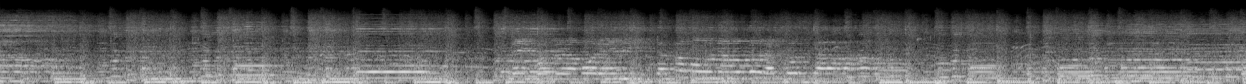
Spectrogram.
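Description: Latin dance-band music with a steady beat and a pitched instrumental melody, in a mostly instrumental stretch between sung lines of a Spanish-language song.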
